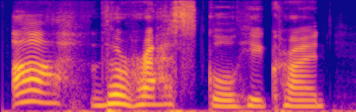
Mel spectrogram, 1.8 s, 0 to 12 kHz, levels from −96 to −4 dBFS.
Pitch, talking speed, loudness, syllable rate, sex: 230 Hz, 170 wpm, -21 LUFS, 4.0 syllables/s, female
